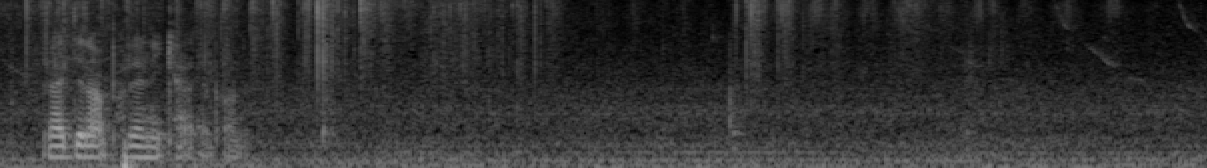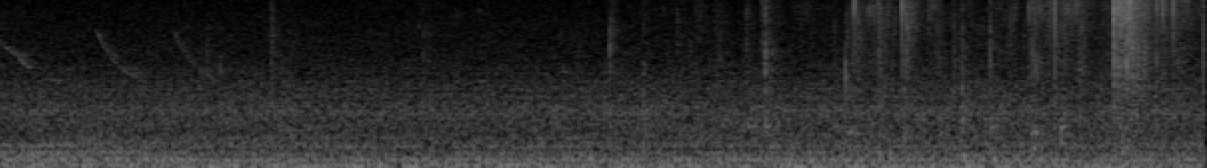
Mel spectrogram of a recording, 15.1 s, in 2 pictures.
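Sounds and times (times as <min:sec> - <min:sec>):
toy rattles and soft knocks: 0:12.0 - 0:15.0.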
